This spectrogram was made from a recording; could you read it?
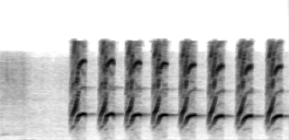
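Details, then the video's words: Black-crested bulbul bursting into a rapid, loud string of eight identical high chirps, evenly spaced about a quarter second apart, after a brief quiet start. "SUARA CUCAK RAWIS GACOR"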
